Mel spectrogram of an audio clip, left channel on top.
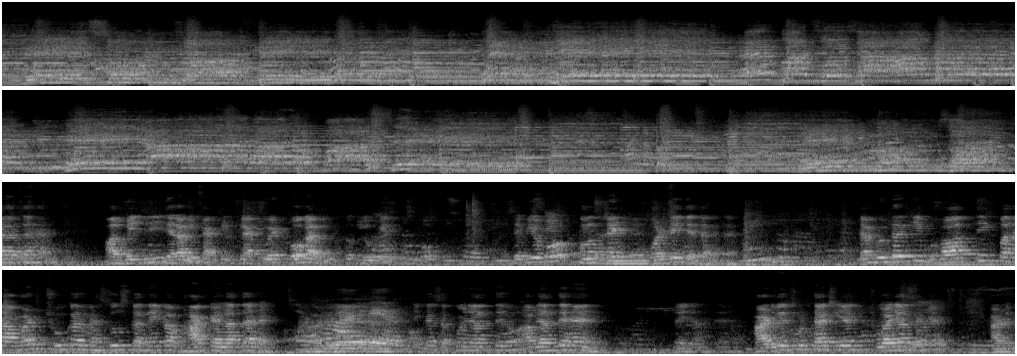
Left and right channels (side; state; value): both; different; correlation 0.00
